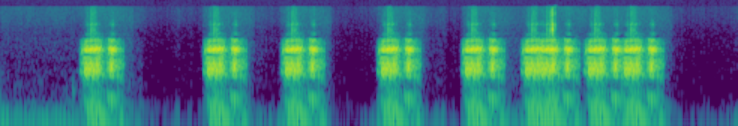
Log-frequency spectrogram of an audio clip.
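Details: Frog croaking, described as annoying: short rasping croaks, each split into two quick pulses, given in irregular bursts of one to three about every half second, with brief silences between.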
